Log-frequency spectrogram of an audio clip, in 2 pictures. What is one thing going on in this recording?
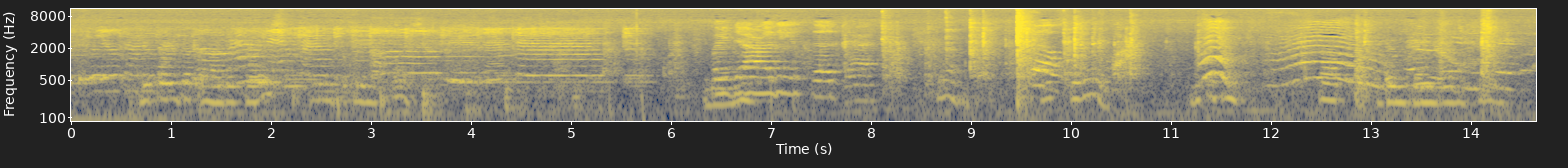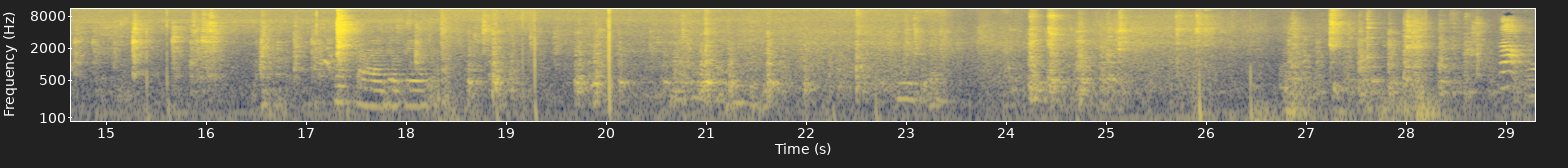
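Young children shout and chatter excitedly nearby.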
